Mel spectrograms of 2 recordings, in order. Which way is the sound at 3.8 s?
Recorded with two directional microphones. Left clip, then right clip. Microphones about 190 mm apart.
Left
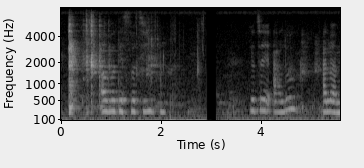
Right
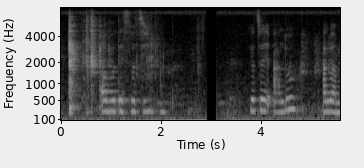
40° right (ahead or behind).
